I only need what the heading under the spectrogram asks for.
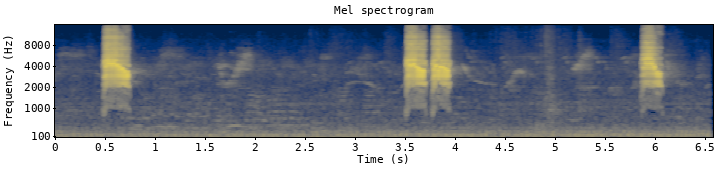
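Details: Kapas tembak giving coarse, sharp 'besetan' shots to provoke rivals into tail-fanning. One harsh burst, a close pair a few seconds later, then a final single, with faint chirps between.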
